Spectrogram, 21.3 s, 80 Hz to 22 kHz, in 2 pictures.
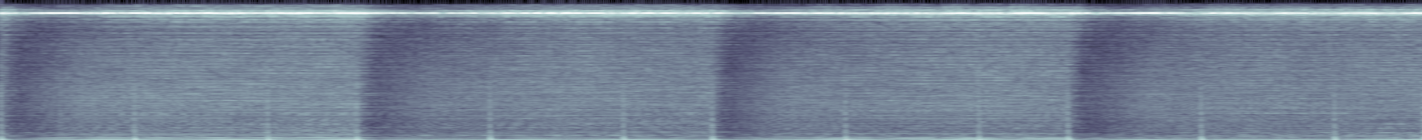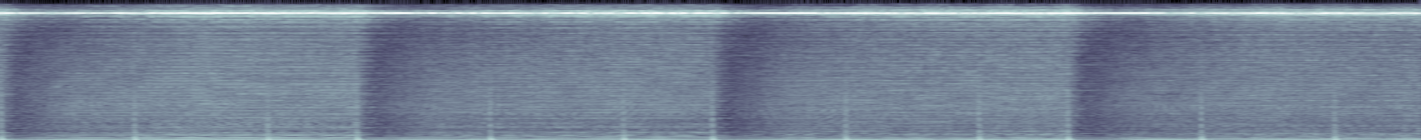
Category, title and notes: Music > Multiple instruments
Cosmic Game Loop - Space
I’ll be happy to adjust them for you whenever I have time!
90bpm, cosmic, game, loop, seamless, soundtrack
